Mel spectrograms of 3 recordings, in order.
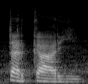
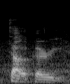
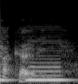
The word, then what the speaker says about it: tarkari: then you have chokha, tarkari. And the pronunciation, that I'm just drawing that on the pronunciation, Right. because you'll say, I will say like talkari, Right. but it's takari.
